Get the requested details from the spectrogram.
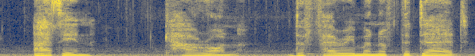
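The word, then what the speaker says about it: Charon: it's just as you described it only your pronunciation is a little off the name you heard wasn't Karen it was c h a r o n as in karon the Fairman of the Dead Oh Kon who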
